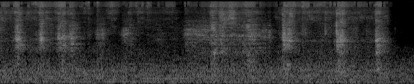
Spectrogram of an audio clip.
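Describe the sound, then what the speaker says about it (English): Brake fluid filter from a 2004 Honda CR-V being washed out: a continuous close hissing spray with rhythmic pulses of rubbing and splashing, no speech. "So we want to wash this out."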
